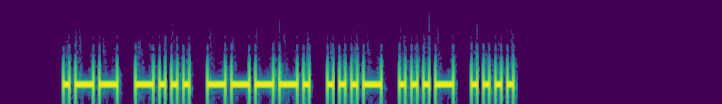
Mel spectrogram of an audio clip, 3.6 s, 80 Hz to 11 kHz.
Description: Morse code, heard as a keyed tone, about 37 wpm, 700 Hz. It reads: WB9VVH
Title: USA Call Signs 40wpm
